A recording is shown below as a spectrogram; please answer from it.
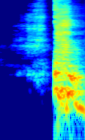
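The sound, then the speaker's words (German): A single loud cough, preceded by a brief breathy inhale, with no talking. “Sorry, ich habe ein bisschen Husten.”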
